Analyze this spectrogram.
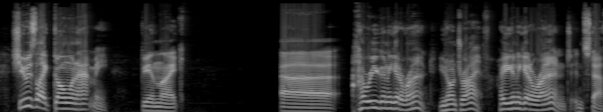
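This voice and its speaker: An animated man speaks with an American accent at a fairly high pitch. His pitch swings very widely, and the sound is dry and close with no echo. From Ireland, Gweedore (Donegal). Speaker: streamer. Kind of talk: casual chat. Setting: live stream.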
